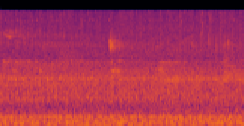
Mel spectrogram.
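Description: Steady low rumble of an idling vehicle engine in street traffic.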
